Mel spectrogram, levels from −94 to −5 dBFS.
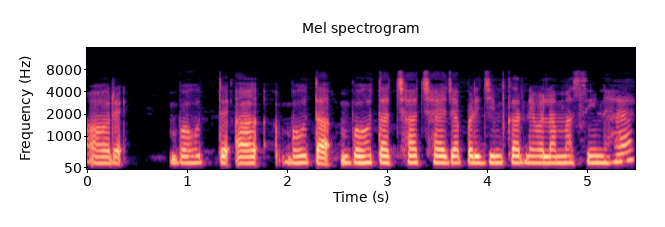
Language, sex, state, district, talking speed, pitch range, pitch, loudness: Hindi, female, Bihar, Jahanabad, 155 wpm, 195-205 Hz, 200 Hz, -16 LUFS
